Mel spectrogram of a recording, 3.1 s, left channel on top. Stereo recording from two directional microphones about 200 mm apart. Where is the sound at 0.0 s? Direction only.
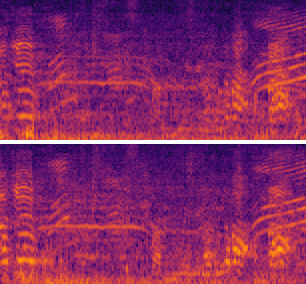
55° right (ahead or behind).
